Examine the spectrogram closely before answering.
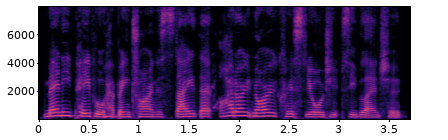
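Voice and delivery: ordinary talk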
